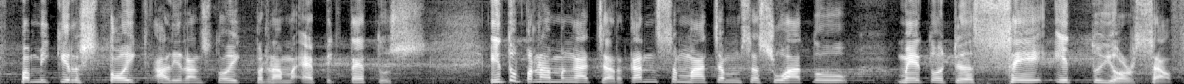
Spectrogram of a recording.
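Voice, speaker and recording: A man preaching a sermon to a congregation, talking animatedly and acting out inner voices in a mix of formal and casual speech, recorded in a large church hall. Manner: animated, acts out inner voices with sharp pitch jumps; addresses congregation as saudara, colloquial Jakarta slang mixed in. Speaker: pastor.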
